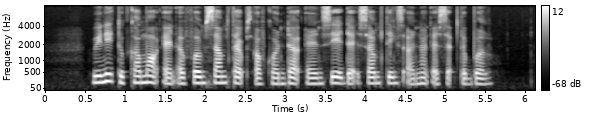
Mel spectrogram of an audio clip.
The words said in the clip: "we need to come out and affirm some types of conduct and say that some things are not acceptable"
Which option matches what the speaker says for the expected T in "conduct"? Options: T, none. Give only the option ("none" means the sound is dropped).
T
